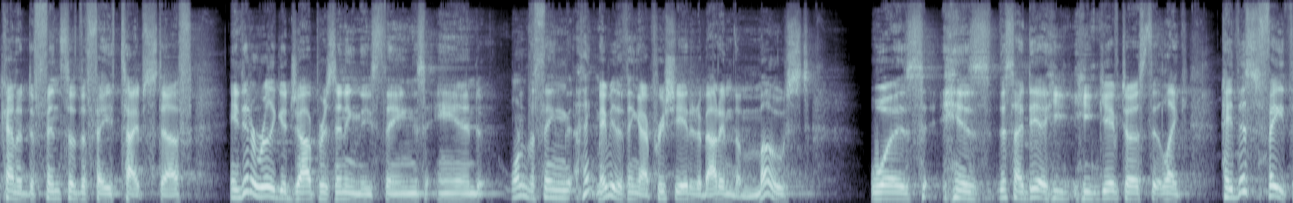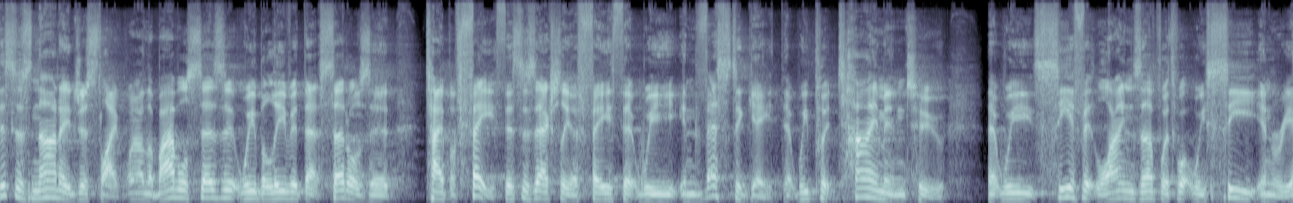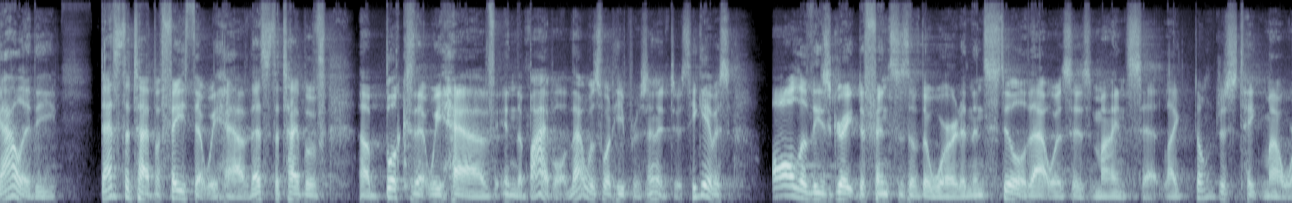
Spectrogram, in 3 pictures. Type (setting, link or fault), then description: setting, large echoing room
